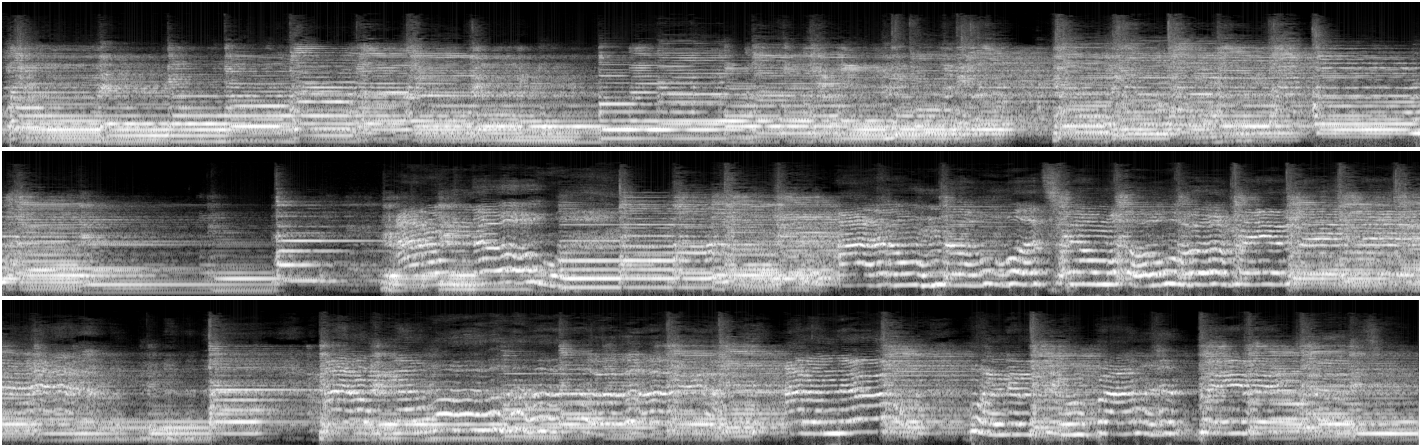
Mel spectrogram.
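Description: A moody, bluesy song played live on an electric guitar. A woman's singing voice comes in over the guitar about halfway through.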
